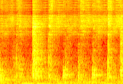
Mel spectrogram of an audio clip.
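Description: Urad dal being dry-roasted in a pan, stirred so the utensil makes repeated bright metallic scrapes and clinks at an uneven pace, close and fairly clear, with no voices.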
